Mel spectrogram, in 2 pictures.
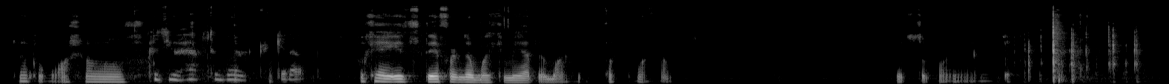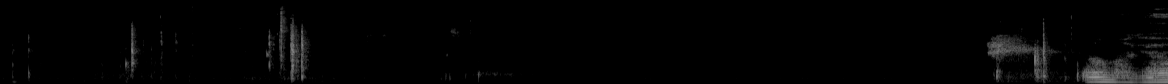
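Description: A young man talks sleepily, close by.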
